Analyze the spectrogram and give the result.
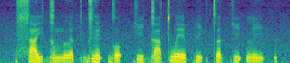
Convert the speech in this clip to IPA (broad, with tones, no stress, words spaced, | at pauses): sa˥˧jɡə˧mlə˨k̚ d͡zẽ˦k̚ɡo˨ʔ ki˦ɡa˨˩ t̪we˥˧pi˦ʔt̪ə˥˧ki˦ʔ li˦ʔ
